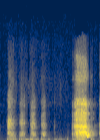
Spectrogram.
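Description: A woman's short, breathy intake of breath about one and a half seconds in, after a few faint soft clicks.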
